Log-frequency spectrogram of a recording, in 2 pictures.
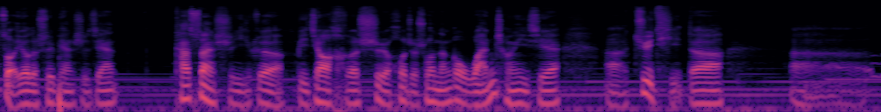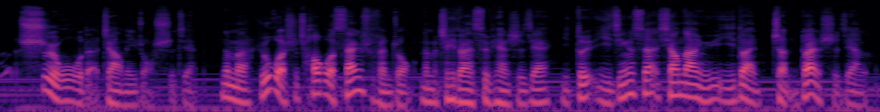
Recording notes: I recorded this episode in my car before I drove to office to work.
